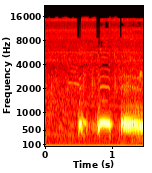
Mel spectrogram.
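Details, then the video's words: Fragment of a decoy spotted dove's coo meant to attract wild doves for trapping: a quick low note, a steady held hoot, then the start of a long, slowly falling coo. "Tiếng cu gáy dùng cho loa bẫy, cu gáy mồi cây kích bổi nhanh nổi"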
